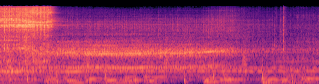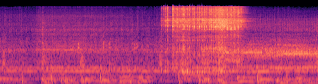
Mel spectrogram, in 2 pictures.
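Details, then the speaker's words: LOGOSOL Grindlux band blade grinder after feeder-arm adjustment: short bright grinding bursts alternate with steady ratchet clicks as the blade indexes, a light even grind on tooth face and gullet, correctly set; normal grinding contact. "as you can hear we are grinding a little bit on the face and a little bit in the garlic as well and that's perfect"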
